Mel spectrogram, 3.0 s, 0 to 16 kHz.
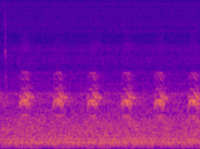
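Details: Wild carrion crow on a hot August 14 morning around 10:13, one of three birds visiting a utility pole, gives six short, hoarse caws at an even pace about every half second over a steady low hum of background noise.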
